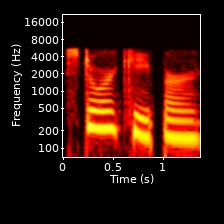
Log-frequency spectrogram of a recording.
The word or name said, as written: storekeeper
